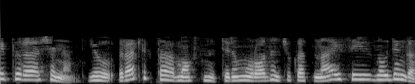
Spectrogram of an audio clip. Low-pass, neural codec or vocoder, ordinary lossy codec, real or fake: 3.6 kHz; none; MP3, 16 kbps; real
